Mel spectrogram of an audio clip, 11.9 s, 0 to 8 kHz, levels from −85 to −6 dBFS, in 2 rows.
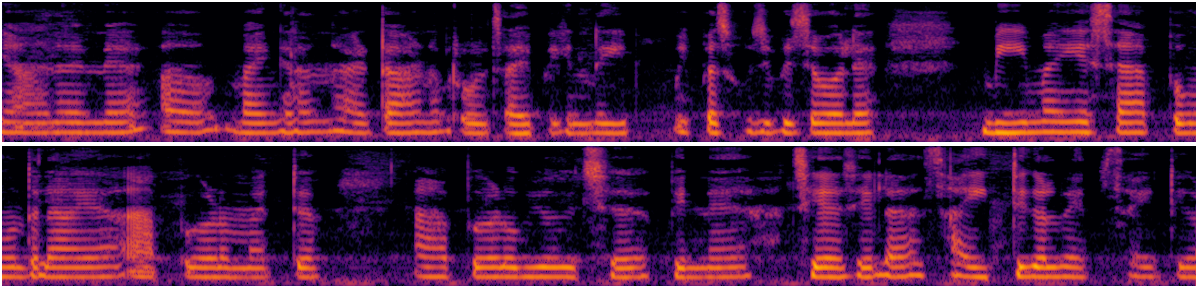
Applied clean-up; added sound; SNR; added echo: none; none; none; none.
